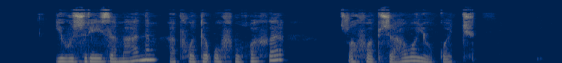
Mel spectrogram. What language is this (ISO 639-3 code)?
kbd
